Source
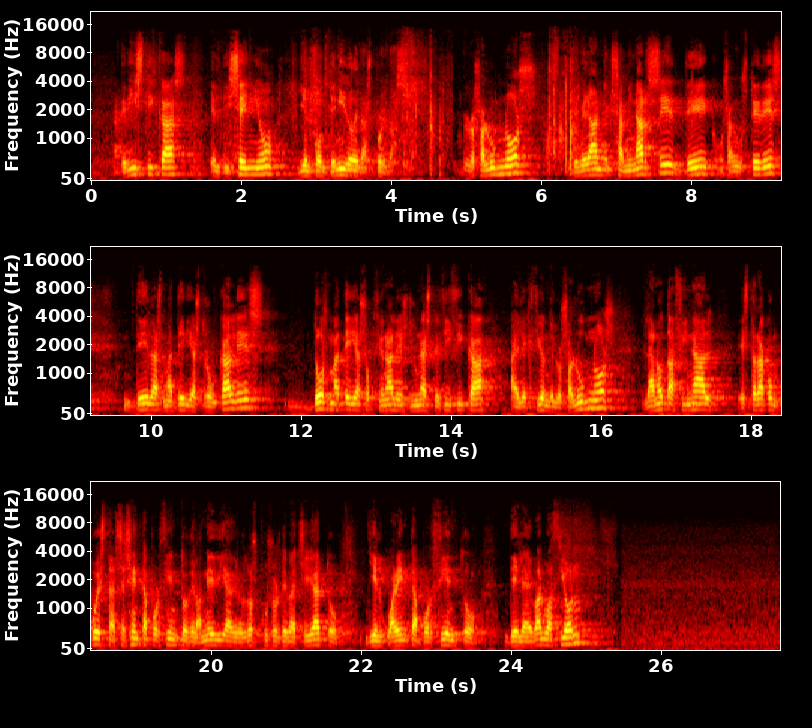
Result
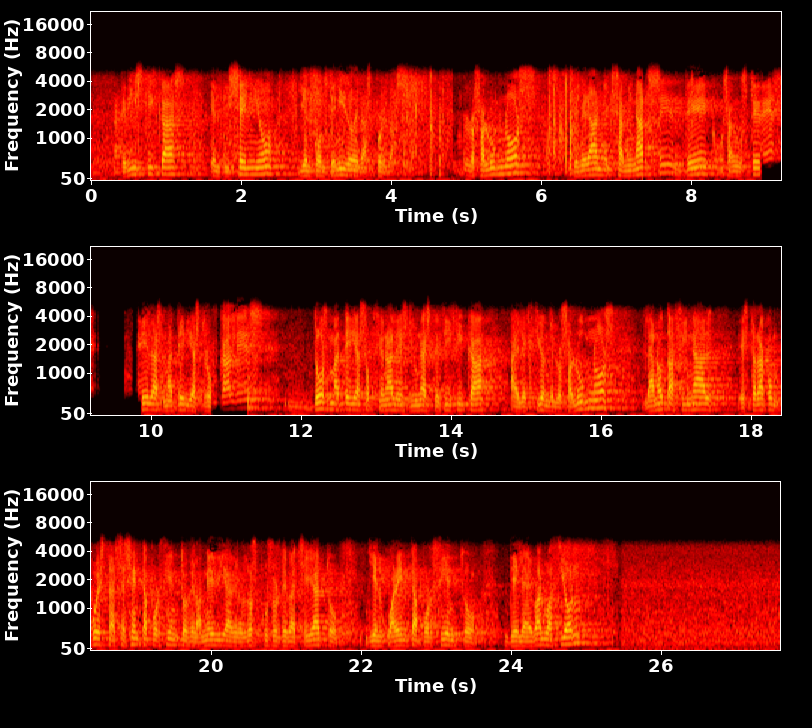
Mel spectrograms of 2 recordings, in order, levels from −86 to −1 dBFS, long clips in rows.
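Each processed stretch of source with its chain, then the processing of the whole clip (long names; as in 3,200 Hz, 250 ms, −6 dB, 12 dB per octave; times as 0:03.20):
0:07.34–0:07.94: downward compressor, threshold −30 dBFS + one half of a high-frequency compander decoder only
0:08.91–0:09.87: noise gate −44 dBFS, range −59 dB + treble cut that deepens with the level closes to 2,400 Hz, closed at −25 dBFS + Butterworth high-pass 620 Hz 72 dB per octave
0:10.79–0:11.28: high-pass filter 1,200 Hz + noise gate −56 dBFS, range −8 dB + high shelf with overshoot 4,400 Hz +7.5 dB, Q 1.5
whole clip: Butterworth low-pass 4,700 Hz 96 dB per octave; low-shelf EQ 190 Hz −10.5 dB; every bin compressed towards the loudest bin 2 to 1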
